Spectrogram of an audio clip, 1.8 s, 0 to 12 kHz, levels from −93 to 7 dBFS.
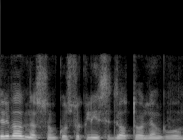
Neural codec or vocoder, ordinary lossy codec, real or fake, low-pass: codec, 16 kHz, 6 kbps, DAC; MP3, 96 kbps; fake; 7.2 kHz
